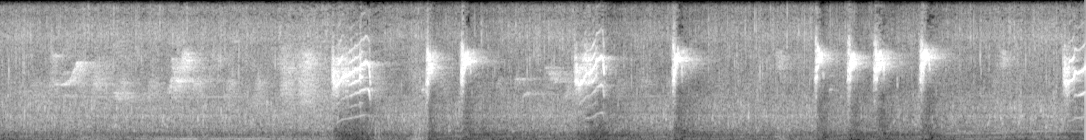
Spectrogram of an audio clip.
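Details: Sogon bird song for masteran: soft high notes, then loud sharp upslurred chirps at irregular intervals, with a small cluster of quick notes late on, against low background rumble.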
